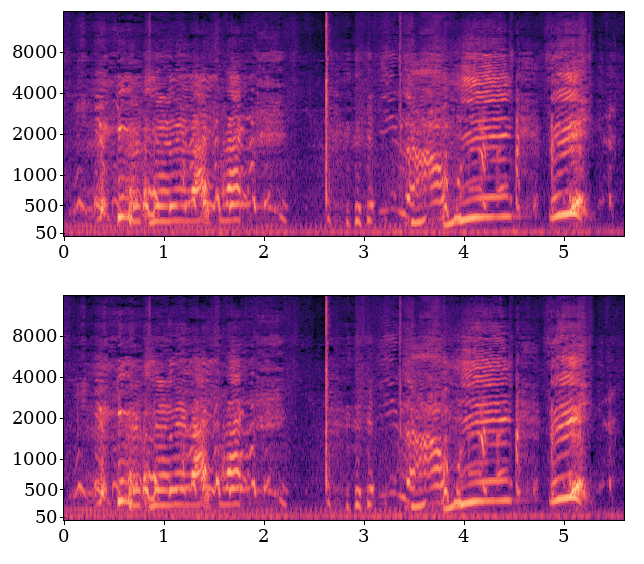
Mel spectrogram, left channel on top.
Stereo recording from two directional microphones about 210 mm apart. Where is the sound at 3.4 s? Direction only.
50° right (ahead or behind).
